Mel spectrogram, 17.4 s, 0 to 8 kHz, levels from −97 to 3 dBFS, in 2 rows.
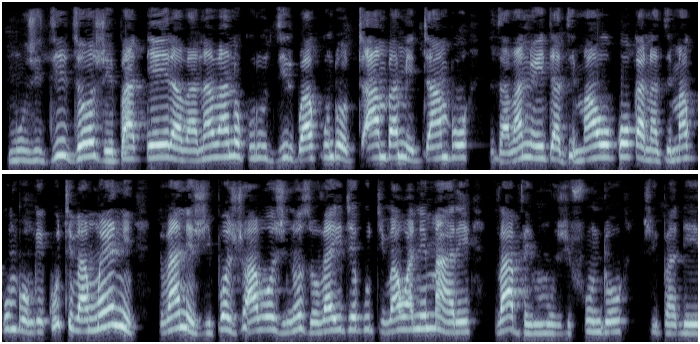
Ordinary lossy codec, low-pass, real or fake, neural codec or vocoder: MP3, 48 kbps; 7.2 kHz; real; none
